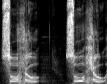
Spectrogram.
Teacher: صاد پیش سو، حا پیش حو، صوحو، صاد کو موٹا کیا، حا کو گلے سے نکالا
